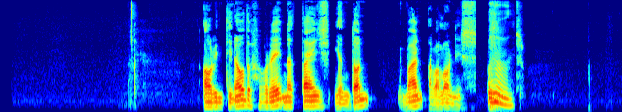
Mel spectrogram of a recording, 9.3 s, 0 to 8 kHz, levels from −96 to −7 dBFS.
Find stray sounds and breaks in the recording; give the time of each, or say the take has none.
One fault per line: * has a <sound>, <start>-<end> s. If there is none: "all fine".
* has a throat clearing, 7.3-7.7 s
